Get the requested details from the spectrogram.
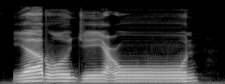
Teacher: ro nya ro sukun didahului fathah maka ro tebal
